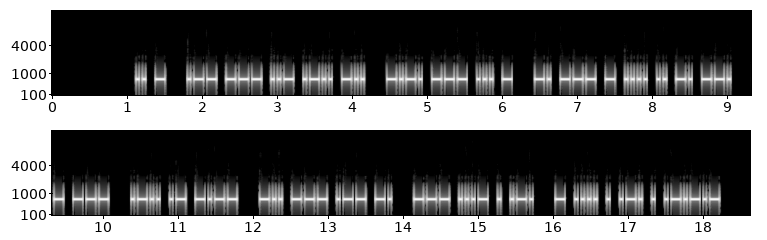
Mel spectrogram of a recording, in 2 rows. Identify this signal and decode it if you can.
Morse code, heard as a keyed tone, about 28 wpm, 700 Hz. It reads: IT WOULD COST NOTHING TO LAY DOWN OVER THERE.
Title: Sentences from Top 800 Words 28wpm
